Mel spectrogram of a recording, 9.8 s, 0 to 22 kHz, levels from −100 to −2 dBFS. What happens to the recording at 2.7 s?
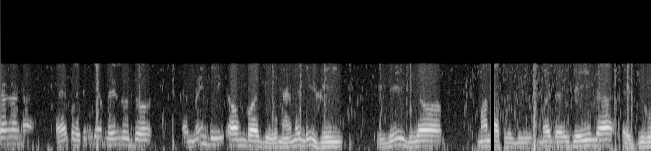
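At 2.7 s the speech carries the overdone noise removal present throughout the clip. Bands near the noise estimate are pulled down hard, taking quiet parts of the voice with them and leaving near-silent gaps with twinkling specks. Unlike the steady 4 kHz telephone band limit, these artefacts flicker.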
